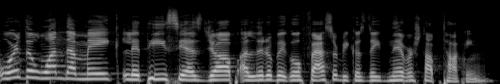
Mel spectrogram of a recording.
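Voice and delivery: ordinary delivery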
